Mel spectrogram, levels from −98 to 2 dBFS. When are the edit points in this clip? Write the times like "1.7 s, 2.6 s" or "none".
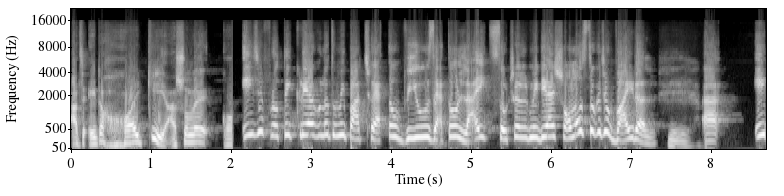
1.9 s

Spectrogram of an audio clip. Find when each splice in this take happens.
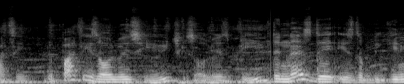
2.7 s

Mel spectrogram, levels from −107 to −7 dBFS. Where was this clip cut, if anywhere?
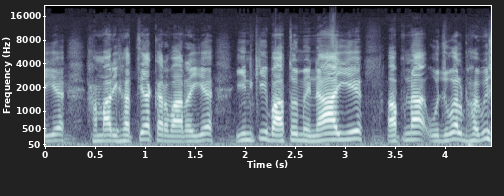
none

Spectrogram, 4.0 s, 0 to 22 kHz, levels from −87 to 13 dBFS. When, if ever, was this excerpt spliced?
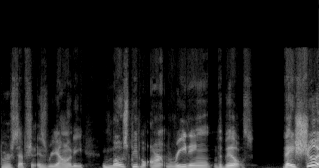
1.2 s

